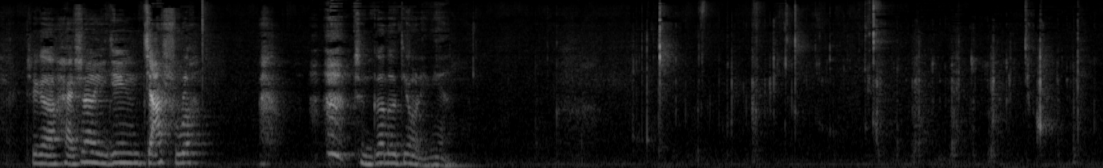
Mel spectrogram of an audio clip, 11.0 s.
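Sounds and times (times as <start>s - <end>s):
crunchy chewing clicks: 6.3s - 11.0s.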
